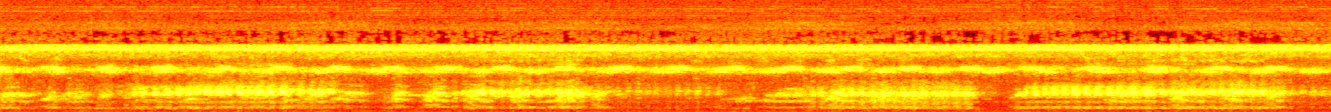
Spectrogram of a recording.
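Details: Chorus of frogs during rain, rapid rattling croaks rising in loud waves that surge and fade several times, layered over constant shrill humming tones and soft rain hiss.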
